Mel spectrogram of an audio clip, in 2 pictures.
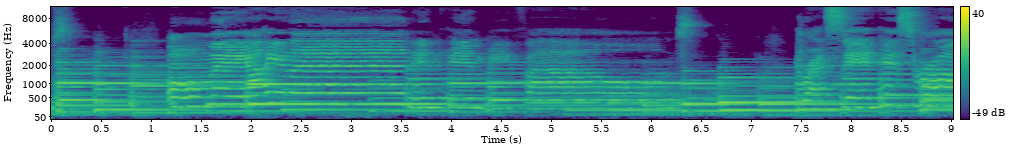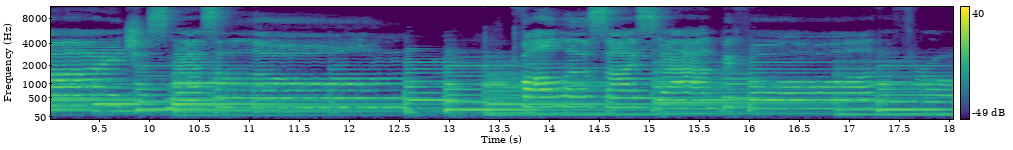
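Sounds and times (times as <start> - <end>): digital piano chords: 0.0 - 18.0
woman singing worship song: 1.0 - 6.4, 7.5 - 12.6, 13.6 - 18.0.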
